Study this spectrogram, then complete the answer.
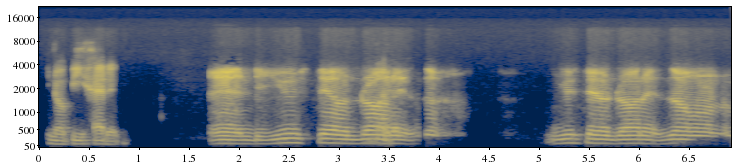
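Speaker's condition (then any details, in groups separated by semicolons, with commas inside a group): Cerebral palsy; wheelchair user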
